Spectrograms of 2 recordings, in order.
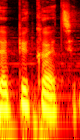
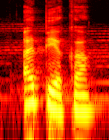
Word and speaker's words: опека: Правильно говорить опека. Орфоэпический словарь под редакцией Аванесова, который вообще редко пользуется знаками категорического запрещения, в данном случае совершенно неумолим. Рядом со словом «опека», а именно так многие привыкли его произносить, в словаре стоит строжайший восклицательный знак. И помета неправильно.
